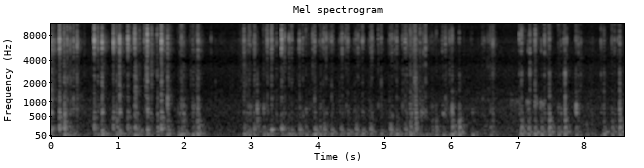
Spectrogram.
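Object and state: Plastic laptop keyboard being typed on.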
